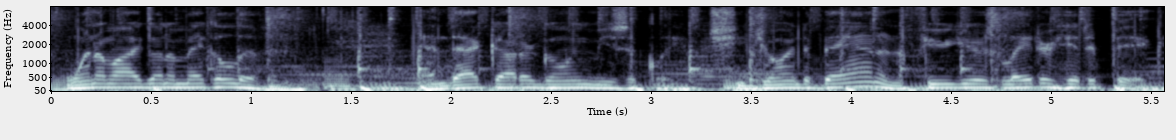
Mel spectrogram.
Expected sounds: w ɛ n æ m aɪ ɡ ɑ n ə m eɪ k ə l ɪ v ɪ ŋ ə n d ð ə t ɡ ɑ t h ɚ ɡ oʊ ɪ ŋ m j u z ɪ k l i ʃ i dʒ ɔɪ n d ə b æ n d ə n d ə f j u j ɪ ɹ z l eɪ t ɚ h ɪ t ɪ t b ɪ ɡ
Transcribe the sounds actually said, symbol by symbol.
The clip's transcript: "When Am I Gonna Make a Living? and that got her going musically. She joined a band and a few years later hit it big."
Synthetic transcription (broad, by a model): w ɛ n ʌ m aɪ ɡ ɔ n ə m eɪ k ə l ɪ v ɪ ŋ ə n ð ə t ɡ ɑ t h ɚ ɡ oʊ ɪ ŋ m j u z ɪ k l i ʃ i dʒ ɔɪ n d ə b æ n ə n ə f j u j ɪ ɹ z l eɪ t ɚ h ɪ t ɪ t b ɪ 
